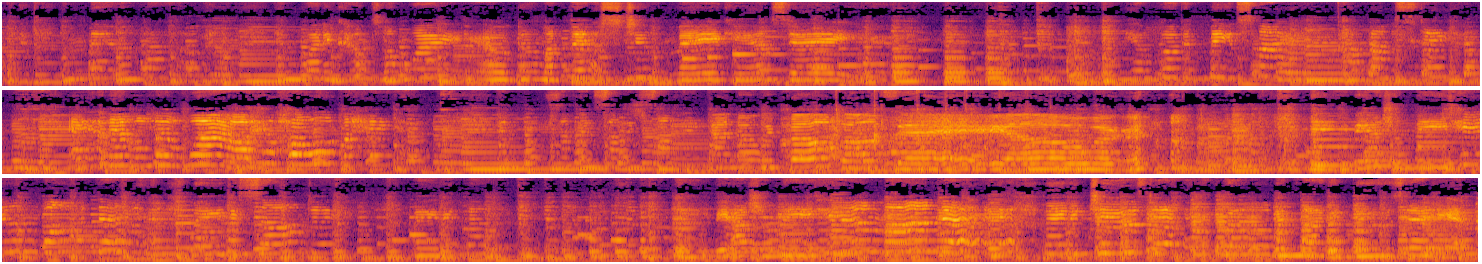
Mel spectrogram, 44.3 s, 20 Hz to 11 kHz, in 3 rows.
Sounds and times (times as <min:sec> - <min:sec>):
Female singing: 0:00.0 - 0:01.9, 0:02.8 - 0:08.9, 0:11.2 - 0:14.8, 0:15.4 - 0:18.9, 0:20.0 - 0:26.4, 0:27.9 - 0:34.7, 0:36.2 - 0:44.3
Music: 0:00.0 - 0:44.3.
